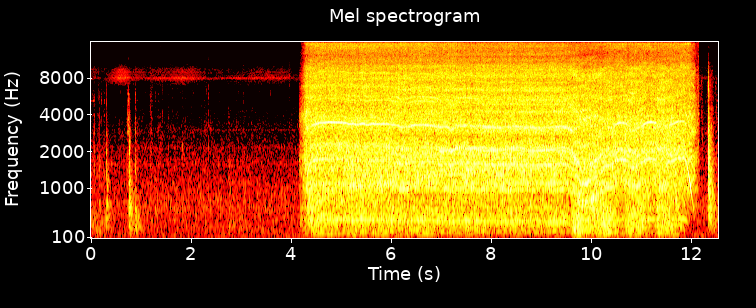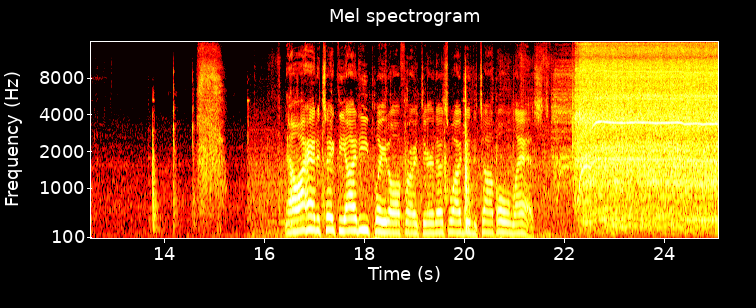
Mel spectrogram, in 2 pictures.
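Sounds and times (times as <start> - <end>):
electric drill whining: 4.2 - 12.2, 21.7 - 25.0.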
